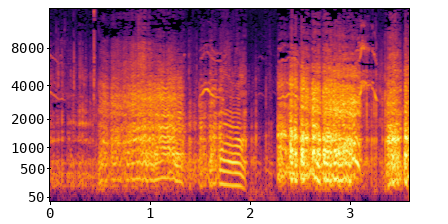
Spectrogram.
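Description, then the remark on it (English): An Adelie penguin colony in Antarctica fills the air with harsh, braying squawks that overlap continuously and loudly, with higher piping calls from the chicks and a brief lull near the middle. “That's a colony of Adelie penguins with their chicks.”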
